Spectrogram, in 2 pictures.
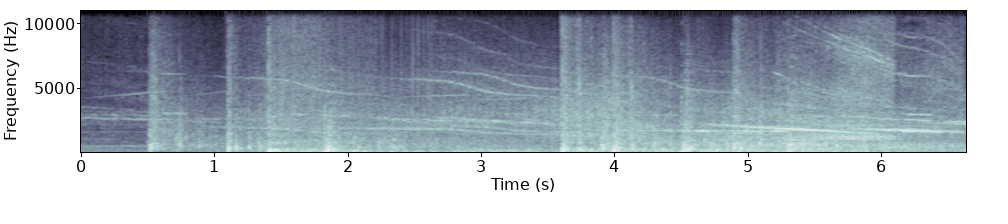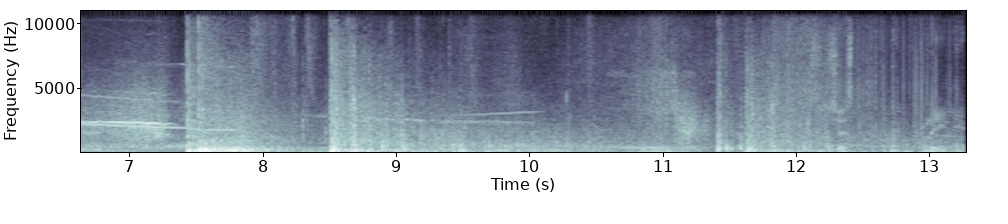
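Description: Rapid bursts of gunfire from machine gun bunkers in NTW: The Great War, a First World War strategy game, crackle and pop densely throughout, loud and continuous, with scattered booms and voices mixed in the battle din.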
